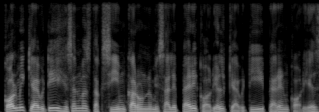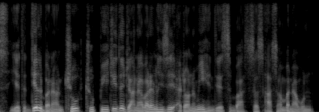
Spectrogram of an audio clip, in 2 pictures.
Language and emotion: Kashmiri, neutral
